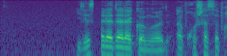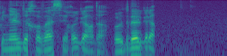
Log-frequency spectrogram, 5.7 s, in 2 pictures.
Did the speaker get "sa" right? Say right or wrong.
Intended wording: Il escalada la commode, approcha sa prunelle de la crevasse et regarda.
right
